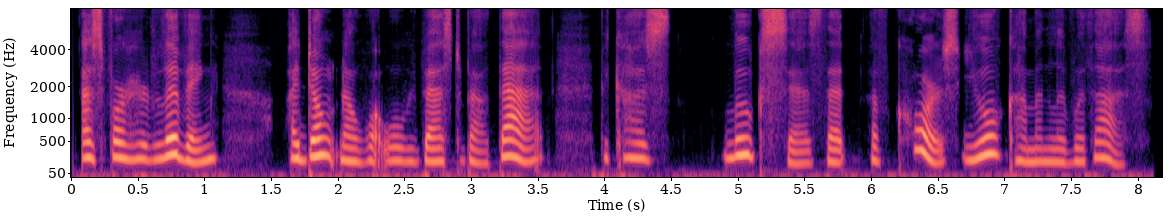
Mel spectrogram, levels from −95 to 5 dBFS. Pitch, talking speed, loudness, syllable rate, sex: 215 Hz, 185 wpm, -21 LUFS, 4.6 syllables/s, female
